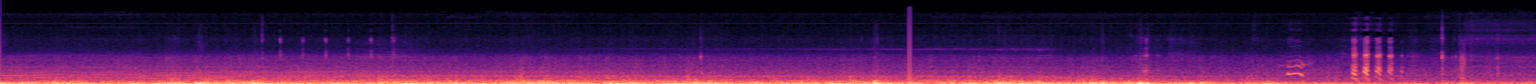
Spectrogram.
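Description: A car engine hums and road noise rumbles from inside a moving car.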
